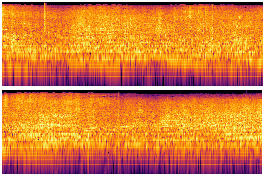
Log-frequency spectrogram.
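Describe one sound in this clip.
Race car engines roar loudly.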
